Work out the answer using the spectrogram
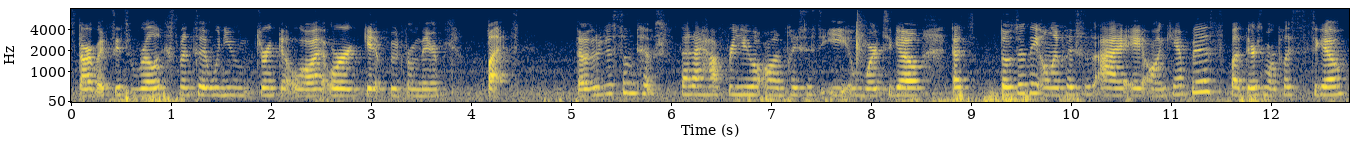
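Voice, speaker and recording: The speaker has an American accent, with audible room echo and noticeable background noise. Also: woman, high pitch for a woman. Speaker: vlogger, college student. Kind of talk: casual Q&A vlog. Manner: fast; animated.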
